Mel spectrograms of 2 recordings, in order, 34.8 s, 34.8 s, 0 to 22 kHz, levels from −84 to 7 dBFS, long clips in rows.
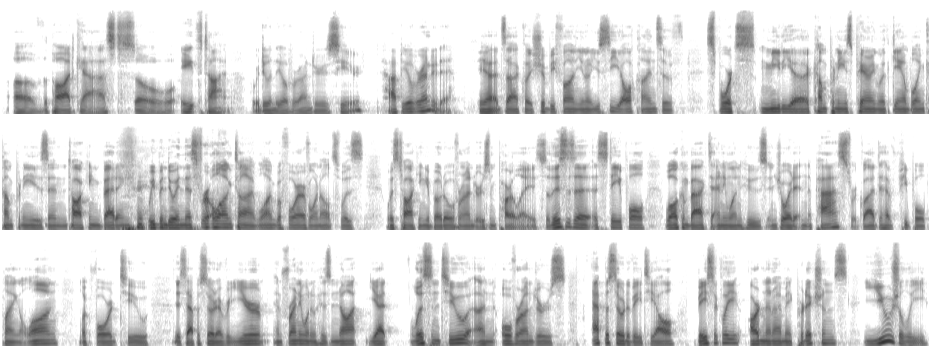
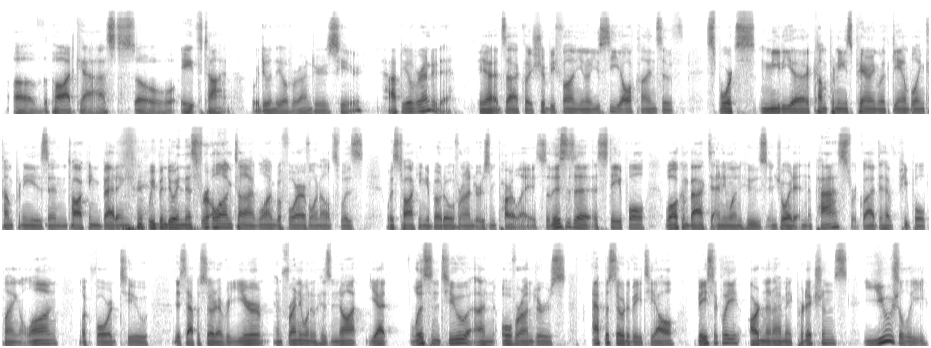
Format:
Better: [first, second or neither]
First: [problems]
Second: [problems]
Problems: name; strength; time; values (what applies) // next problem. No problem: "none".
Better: first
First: none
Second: garbled, watery; slightly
